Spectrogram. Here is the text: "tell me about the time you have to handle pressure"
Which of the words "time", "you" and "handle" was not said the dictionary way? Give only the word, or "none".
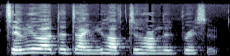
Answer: handle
